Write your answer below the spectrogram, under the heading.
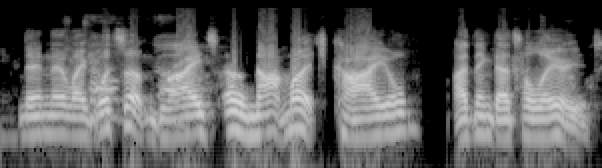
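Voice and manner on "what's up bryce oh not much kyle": slow, put-on, bland casual chatty voice.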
